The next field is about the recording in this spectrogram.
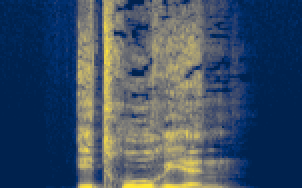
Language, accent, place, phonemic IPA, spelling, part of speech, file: German, Germany, Berlin, /eˈtʁuːʁi̯ən/, Etrurien, proper noun, De-Etrurien.ogg
- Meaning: Etruria (an ancient country in Italian Peninsula, located between the Arno and Tiber rivers, corresponding to modern day Tuscany in Western Italy; the home of Etruscans)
